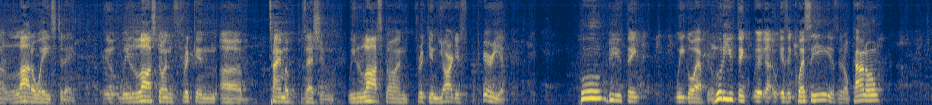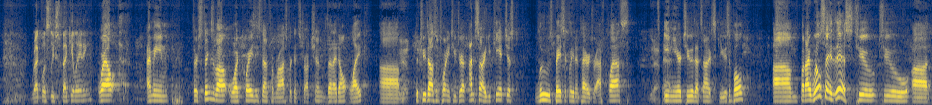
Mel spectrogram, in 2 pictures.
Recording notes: Vikings Vent Line live from Park Tavern in St .Louis Park, MN.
